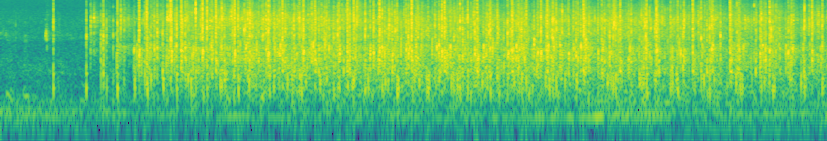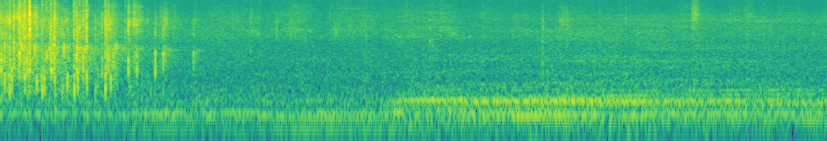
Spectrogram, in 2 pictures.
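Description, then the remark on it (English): A crowd at a promotion pinning ceremony breaks into loud, dense applause that holds steady for about nine seconds, then fades away, leaving a low murmur and hum. “So as they're being seated, if we can give one more round of applause for all of our promotions.”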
